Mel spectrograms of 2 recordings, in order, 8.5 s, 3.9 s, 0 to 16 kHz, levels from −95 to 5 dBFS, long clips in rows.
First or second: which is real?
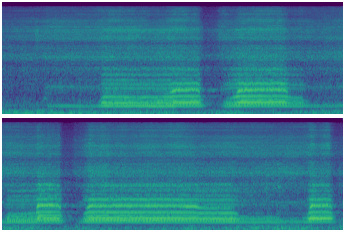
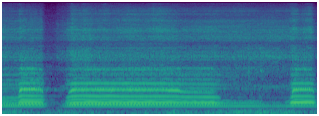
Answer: second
